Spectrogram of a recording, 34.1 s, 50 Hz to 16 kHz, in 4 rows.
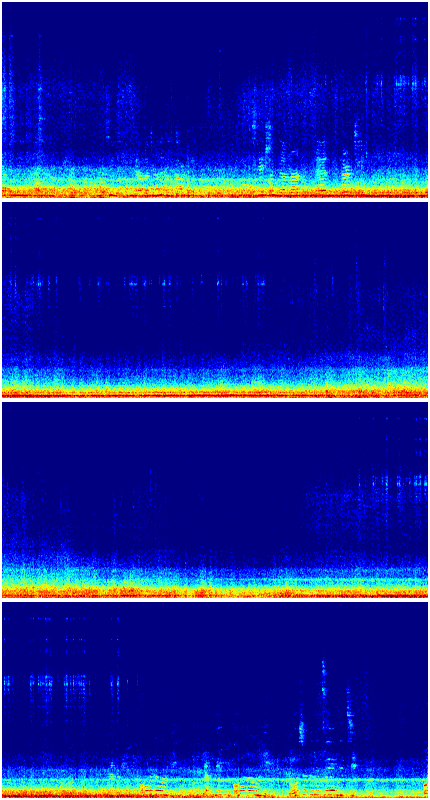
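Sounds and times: train wheels rumbling on rail: 0.0s - 34.0s.

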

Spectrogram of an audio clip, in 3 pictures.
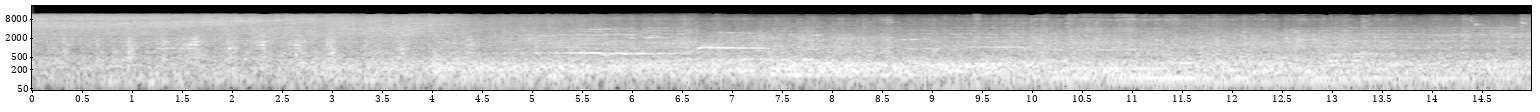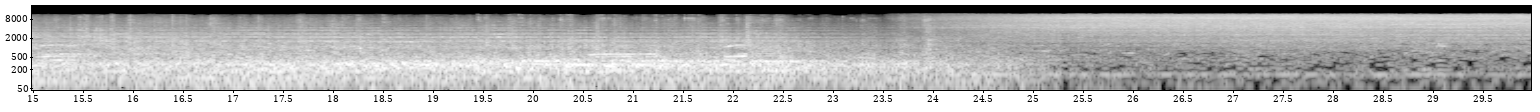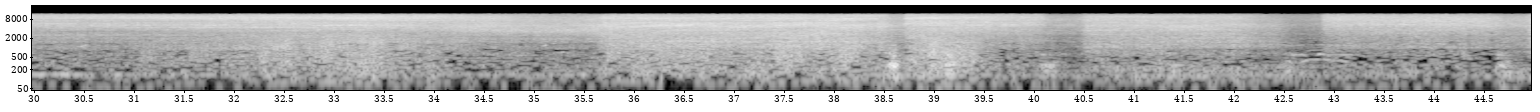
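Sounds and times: steam hissing: 0.0s - 9.0s, 23.6s - 44.9s
train carriages rumbling: 0.0s - 44.9s.

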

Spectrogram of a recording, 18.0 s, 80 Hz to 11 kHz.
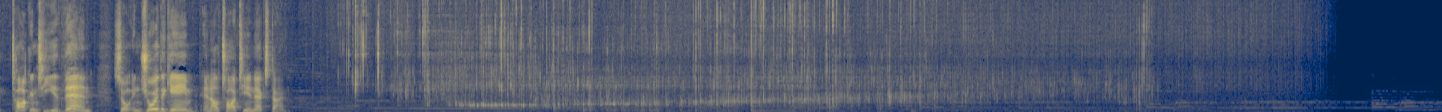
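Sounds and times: coffee pouring into a mug: 4.2s - 16.4s.

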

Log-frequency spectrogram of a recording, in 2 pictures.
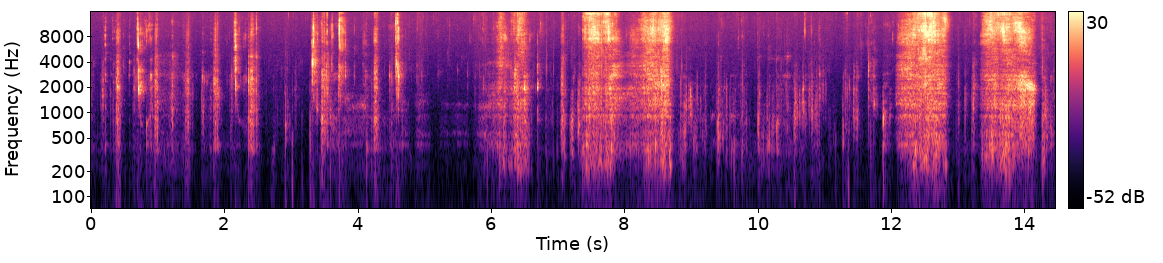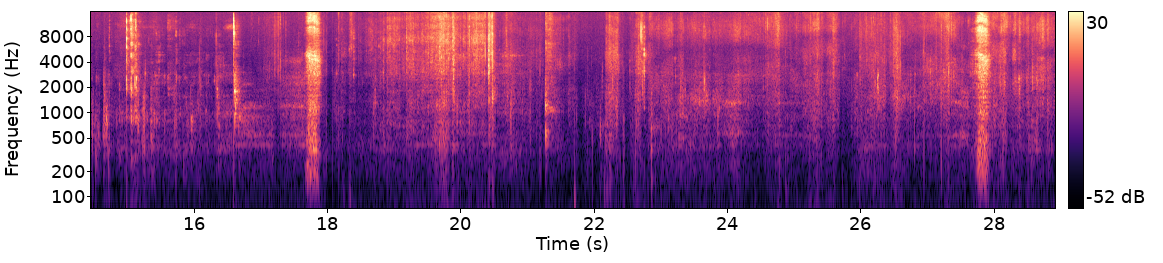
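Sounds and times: wet chewing: 0.0s - 19.0s, 19.8s - 28.9s
person slurping noodles: 3.4s - 18.3s, 22.7s - 28.9s.

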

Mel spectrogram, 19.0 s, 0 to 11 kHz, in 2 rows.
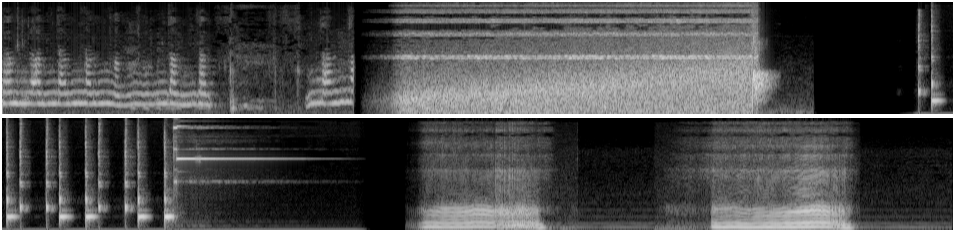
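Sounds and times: short plinking notes with ringing ding: 11.2s - 13.1s
person snoring: 13.6s - 15.1s, 16.1s - 18.1s.

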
